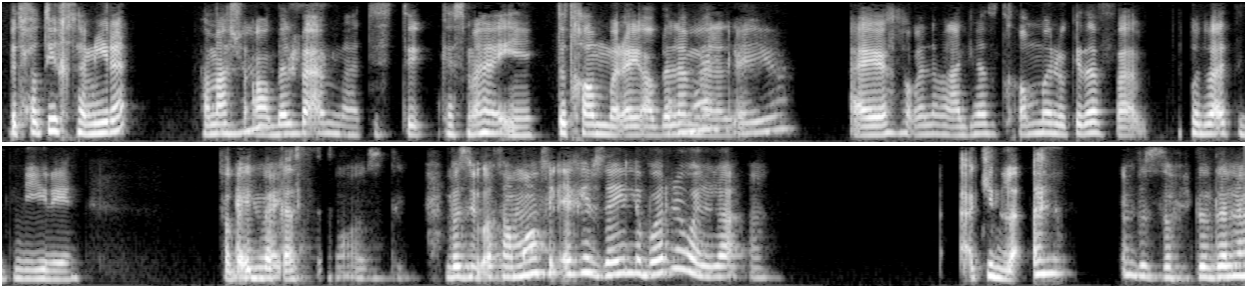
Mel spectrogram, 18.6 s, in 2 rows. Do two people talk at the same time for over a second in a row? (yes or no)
no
